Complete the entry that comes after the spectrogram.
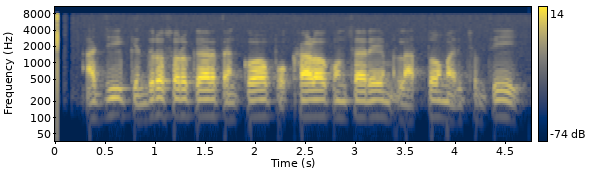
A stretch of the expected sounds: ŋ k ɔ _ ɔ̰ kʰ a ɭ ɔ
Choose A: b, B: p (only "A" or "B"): B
